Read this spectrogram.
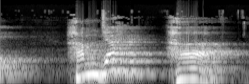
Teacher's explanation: হলকের শুরু হইতে হামজা হা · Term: 1 নম্বর মাখরাজ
